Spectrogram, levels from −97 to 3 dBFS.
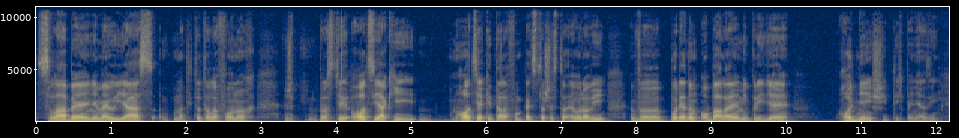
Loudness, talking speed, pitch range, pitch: -27 LUFS, 105 wpm, 90-105 Hz, 95 Hz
